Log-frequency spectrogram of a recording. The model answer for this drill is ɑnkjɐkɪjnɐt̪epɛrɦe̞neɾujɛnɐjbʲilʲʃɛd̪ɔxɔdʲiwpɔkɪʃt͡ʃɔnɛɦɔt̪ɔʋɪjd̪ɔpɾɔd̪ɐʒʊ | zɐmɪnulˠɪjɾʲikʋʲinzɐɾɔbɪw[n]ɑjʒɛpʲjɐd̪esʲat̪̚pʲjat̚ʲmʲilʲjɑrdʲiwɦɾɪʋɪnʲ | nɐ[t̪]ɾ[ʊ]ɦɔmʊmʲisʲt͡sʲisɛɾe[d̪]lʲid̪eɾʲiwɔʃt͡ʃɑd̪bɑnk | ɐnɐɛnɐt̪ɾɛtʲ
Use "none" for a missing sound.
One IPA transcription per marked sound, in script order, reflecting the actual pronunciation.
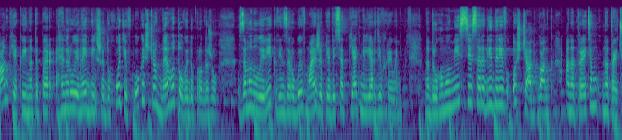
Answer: m, d̪, u, d̪

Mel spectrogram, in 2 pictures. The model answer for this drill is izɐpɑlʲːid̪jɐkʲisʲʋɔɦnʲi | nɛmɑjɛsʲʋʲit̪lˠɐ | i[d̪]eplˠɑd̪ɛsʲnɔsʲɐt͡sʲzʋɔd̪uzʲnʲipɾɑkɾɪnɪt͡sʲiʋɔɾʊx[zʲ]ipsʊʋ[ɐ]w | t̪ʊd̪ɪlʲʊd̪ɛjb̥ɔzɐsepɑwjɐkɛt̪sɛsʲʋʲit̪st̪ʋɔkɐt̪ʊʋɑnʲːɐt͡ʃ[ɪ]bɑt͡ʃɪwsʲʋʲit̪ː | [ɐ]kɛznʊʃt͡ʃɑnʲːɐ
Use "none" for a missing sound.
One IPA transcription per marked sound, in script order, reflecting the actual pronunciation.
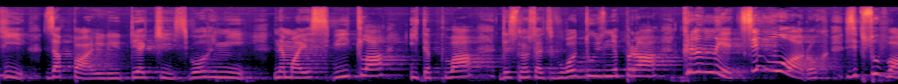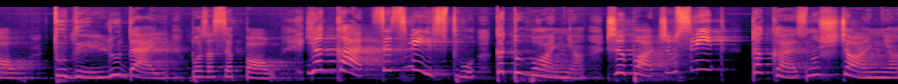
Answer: t̪, zʲ, ɑ, ɪ, ɐ

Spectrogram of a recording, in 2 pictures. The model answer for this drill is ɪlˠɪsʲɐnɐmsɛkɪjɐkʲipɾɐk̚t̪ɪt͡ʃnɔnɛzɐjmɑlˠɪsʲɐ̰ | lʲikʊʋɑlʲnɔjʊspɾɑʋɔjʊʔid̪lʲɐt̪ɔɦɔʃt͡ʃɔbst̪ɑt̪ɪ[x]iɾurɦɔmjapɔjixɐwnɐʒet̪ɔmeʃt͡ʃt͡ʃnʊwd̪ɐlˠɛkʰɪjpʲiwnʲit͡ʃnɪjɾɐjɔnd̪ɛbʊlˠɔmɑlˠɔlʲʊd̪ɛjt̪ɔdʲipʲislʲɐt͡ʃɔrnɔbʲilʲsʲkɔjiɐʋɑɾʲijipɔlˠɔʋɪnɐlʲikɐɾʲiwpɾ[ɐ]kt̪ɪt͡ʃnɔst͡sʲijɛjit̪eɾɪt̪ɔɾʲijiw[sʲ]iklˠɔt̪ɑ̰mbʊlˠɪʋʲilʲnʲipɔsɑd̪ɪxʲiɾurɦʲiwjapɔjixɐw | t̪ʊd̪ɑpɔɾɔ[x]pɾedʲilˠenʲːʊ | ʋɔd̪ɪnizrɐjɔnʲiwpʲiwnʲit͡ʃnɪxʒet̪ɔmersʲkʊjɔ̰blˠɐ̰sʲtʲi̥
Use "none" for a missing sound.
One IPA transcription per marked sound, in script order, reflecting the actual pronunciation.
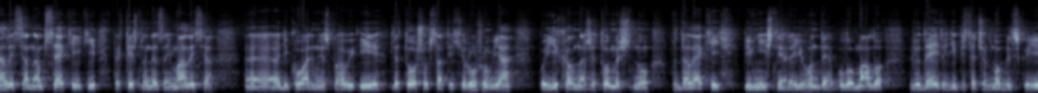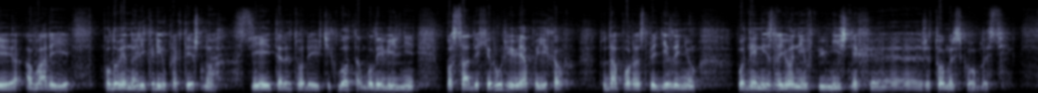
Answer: x, ɐ, tʲ, s

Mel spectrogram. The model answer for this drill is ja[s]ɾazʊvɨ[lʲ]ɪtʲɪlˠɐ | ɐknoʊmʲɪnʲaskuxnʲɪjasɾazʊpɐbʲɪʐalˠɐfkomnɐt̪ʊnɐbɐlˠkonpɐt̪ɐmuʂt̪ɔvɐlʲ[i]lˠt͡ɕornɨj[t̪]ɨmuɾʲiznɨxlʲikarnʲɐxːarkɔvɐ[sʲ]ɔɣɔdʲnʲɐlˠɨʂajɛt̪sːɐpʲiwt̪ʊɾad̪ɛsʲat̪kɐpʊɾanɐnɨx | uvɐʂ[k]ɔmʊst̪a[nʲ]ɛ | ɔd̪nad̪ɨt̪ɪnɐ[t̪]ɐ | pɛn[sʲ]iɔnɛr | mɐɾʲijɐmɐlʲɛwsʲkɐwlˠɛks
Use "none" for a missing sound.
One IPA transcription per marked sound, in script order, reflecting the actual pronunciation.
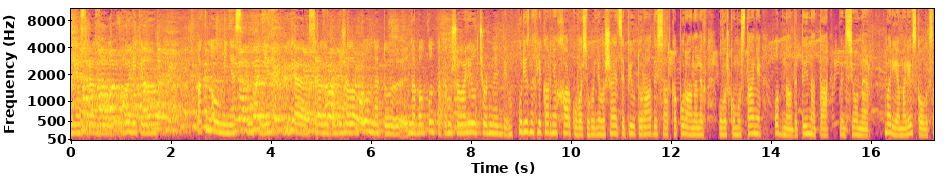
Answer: s, lʲ, i, d̪, sʲ, k, nʲ, t̪, sʲ

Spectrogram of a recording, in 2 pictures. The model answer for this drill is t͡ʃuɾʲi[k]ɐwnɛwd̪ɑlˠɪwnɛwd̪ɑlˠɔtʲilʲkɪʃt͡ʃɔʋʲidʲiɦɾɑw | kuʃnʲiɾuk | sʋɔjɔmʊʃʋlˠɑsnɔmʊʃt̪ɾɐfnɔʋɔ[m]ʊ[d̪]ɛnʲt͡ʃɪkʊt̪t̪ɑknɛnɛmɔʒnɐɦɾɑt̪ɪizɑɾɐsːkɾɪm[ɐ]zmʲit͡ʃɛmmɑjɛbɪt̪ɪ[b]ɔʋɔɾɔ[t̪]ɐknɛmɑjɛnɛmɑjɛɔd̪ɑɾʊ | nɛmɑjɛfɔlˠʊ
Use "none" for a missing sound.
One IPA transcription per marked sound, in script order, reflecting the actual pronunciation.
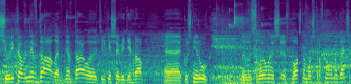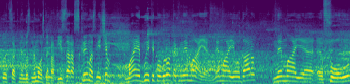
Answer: k, m, d̪, ɐ, p, t̪

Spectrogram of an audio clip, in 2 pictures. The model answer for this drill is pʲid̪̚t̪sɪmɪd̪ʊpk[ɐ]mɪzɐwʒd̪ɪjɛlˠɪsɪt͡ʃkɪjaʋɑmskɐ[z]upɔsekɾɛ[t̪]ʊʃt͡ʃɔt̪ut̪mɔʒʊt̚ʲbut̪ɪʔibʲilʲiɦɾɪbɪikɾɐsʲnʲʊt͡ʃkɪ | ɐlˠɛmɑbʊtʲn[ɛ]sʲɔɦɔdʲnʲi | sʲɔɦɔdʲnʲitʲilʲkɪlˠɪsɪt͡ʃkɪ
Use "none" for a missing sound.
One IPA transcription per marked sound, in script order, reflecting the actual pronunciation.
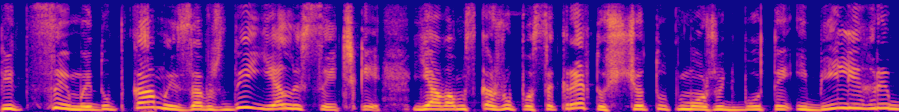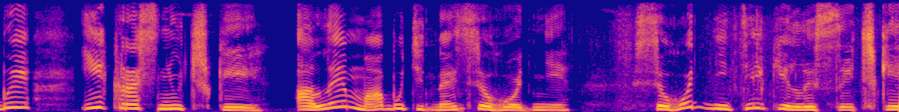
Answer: ɑ, ʒ, t̪, ɛ

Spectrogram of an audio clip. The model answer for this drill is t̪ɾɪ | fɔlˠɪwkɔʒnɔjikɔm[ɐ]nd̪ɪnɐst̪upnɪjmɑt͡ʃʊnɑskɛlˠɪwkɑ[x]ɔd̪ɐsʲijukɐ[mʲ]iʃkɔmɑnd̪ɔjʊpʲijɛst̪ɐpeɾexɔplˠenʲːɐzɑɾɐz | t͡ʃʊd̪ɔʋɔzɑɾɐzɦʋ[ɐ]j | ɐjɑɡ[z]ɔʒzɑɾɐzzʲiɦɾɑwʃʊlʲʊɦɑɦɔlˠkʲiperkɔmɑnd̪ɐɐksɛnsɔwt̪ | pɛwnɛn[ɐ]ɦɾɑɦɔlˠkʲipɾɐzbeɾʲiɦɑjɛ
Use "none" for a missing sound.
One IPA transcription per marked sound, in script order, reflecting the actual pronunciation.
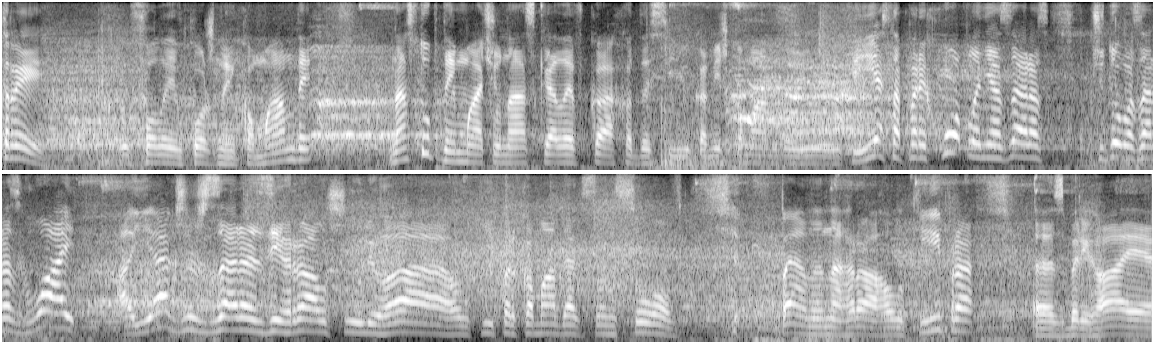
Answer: ɑ, x, mʲ, ɑ, ʒ, ɐ

